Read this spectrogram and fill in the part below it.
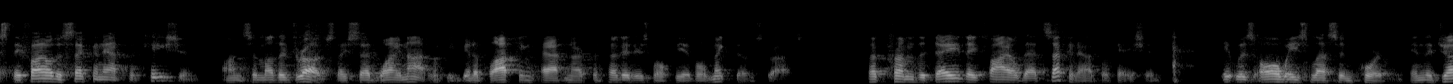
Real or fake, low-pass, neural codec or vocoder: fake; 7.2 kHz; codec, 16 kHz, 1.1 kbps, Voila-Tokenizer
